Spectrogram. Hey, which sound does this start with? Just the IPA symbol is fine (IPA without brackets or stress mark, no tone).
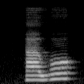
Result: a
